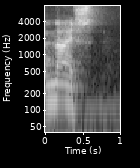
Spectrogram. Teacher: he'd hit nice so hard that the C was like sort of a sibilant S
